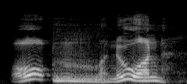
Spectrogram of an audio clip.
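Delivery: loud, very slow, very drawn-out lumbering ogre voice. Narrating a scene, voicing the figure standing behind there greeting a new arrival, voice almost like an ogre. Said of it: "almost like an ogre, and he goes".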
